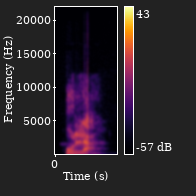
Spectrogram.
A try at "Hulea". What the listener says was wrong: So there is an e there as well.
